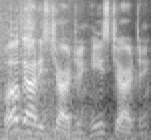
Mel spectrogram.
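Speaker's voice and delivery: loud alarmed cry; panicked shout. Real, not acted. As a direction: yell it as the enemy charges. Krogan charging at player.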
